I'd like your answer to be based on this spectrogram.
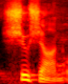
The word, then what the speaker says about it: Shush: And about 200 miles or so to the east is Shushan or Susa. Today it's called Shushan. Or um, actually, today it's uh, pronounced Shush.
